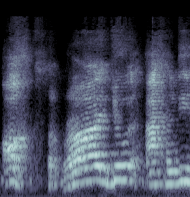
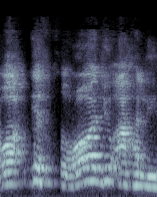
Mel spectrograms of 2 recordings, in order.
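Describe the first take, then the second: First: The hamza is dropped, joining wa to khraju. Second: The hamza is pronounced, with a separate i sound. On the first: The speaker calls it wrong. "এই জন্য অখরাজু হবে না।" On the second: The speaker calls it right. "হামজাতুল কতই সবসময় উচ্চারিত হবে।"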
